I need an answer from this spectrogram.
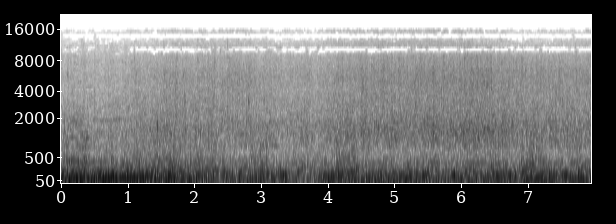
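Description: Maruti Gypsy's engine running as it drives slowly along a wet lane, a steady low drone that is strongest in the first second or so. Heavy rain and wet-road noise hiss over it.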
